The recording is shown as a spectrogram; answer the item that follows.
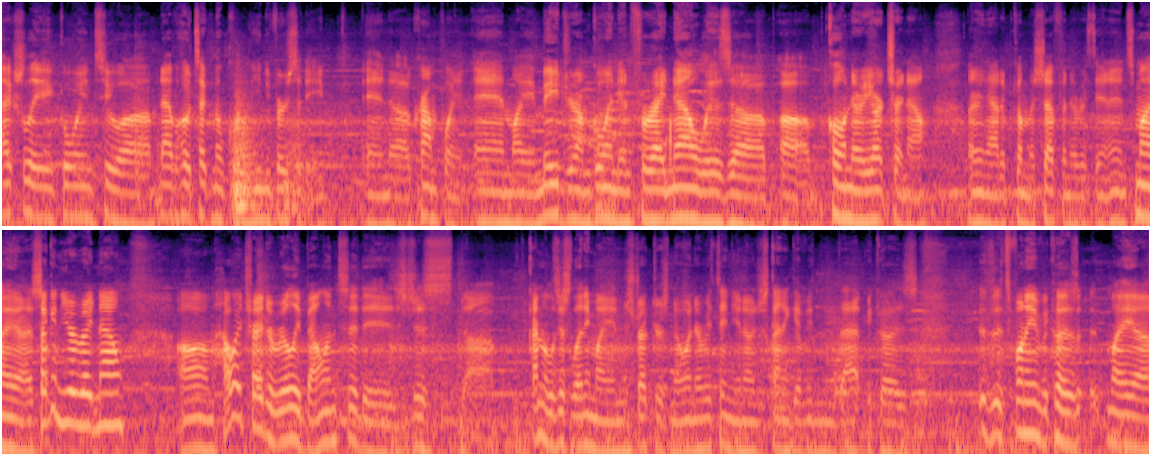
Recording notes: I met up with the band at Starbucks in Gallup NM so excuse the background noise.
